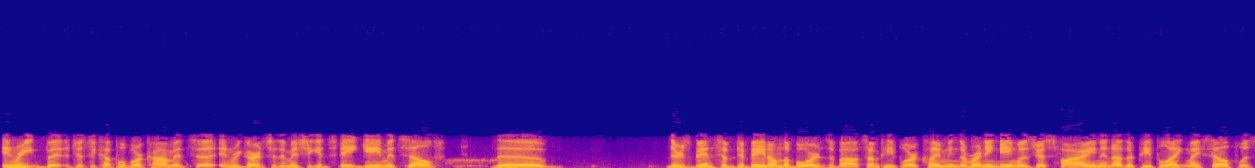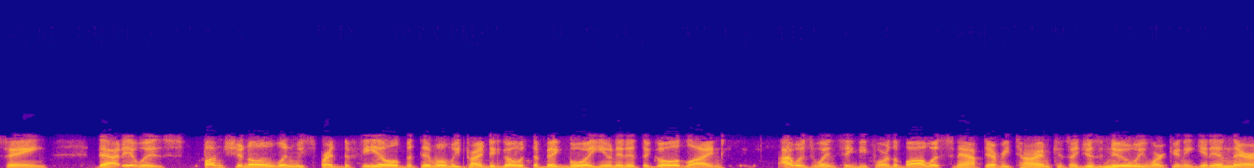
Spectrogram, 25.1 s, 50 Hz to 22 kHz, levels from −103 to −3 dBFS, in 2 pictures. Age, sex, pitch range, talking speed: 50-69, male, 130-160 Hz, 215 wpm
